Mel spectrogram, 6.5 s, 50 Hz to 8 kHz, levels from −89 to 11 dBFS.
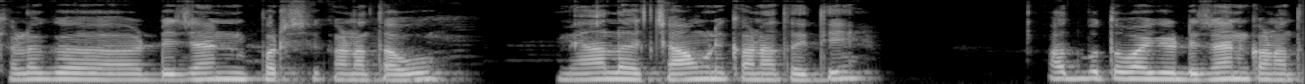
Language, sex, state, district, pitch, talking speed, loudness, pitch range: Kannada, male, Karnataka, Dharwad, 170 Hz, 120 wpm, -17 LUFS, 160-180 Hz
